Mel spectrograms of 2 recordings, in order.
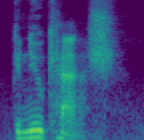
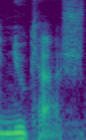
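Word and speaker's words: GnuCash: in beer um so G new cash it's accounting software that is open source you pronouncing the G I'm pronouncing the G it's maybe new cach but then it sounds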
